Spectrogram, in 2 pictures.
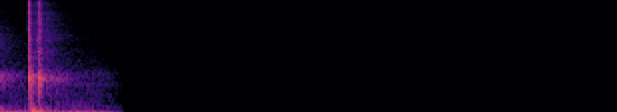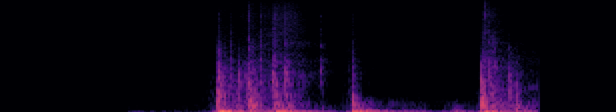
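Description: A door sound effect from a free game sound pack, with a short knock at the start, then a gap of silence and a cluster of three or four thudding impacts. Close and dry, with no talk.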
